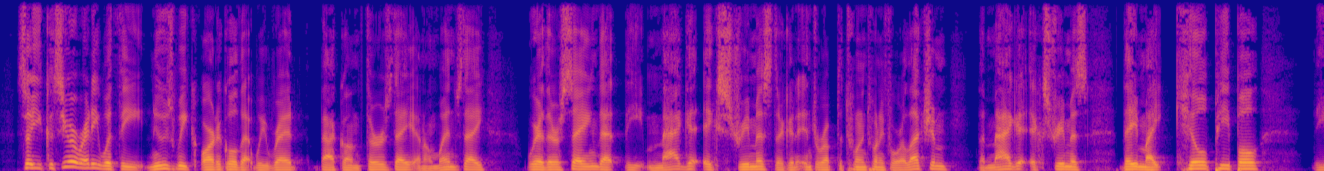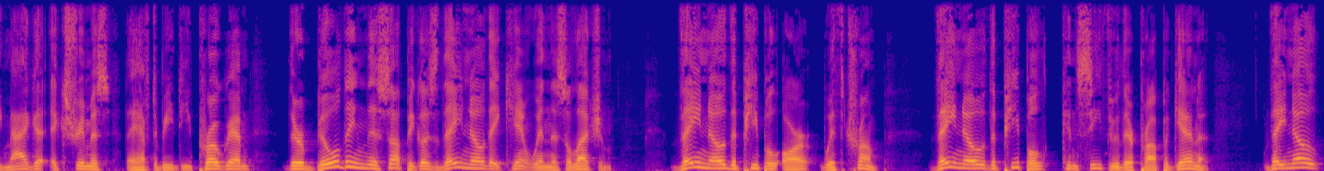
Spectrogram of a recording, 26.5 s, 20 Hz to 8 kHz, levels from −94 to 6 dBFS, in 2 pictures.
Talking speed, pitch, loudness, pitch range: 175 wpm, 125 Hz, -22 LUFS, 110-145 Hz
